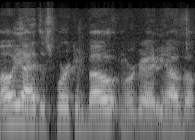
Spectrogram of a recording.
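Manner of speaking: usual speaking voice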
